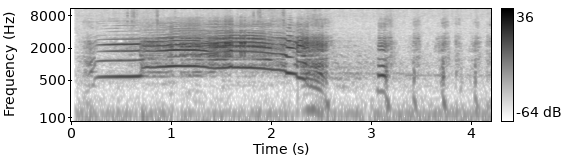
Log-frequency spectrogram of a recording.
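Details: Elk bellowing in a forest: one drawn-out tonal cry of about two seconds that rises, holds strong and bright, then drops away, followed by a few faint short grunting notes.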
